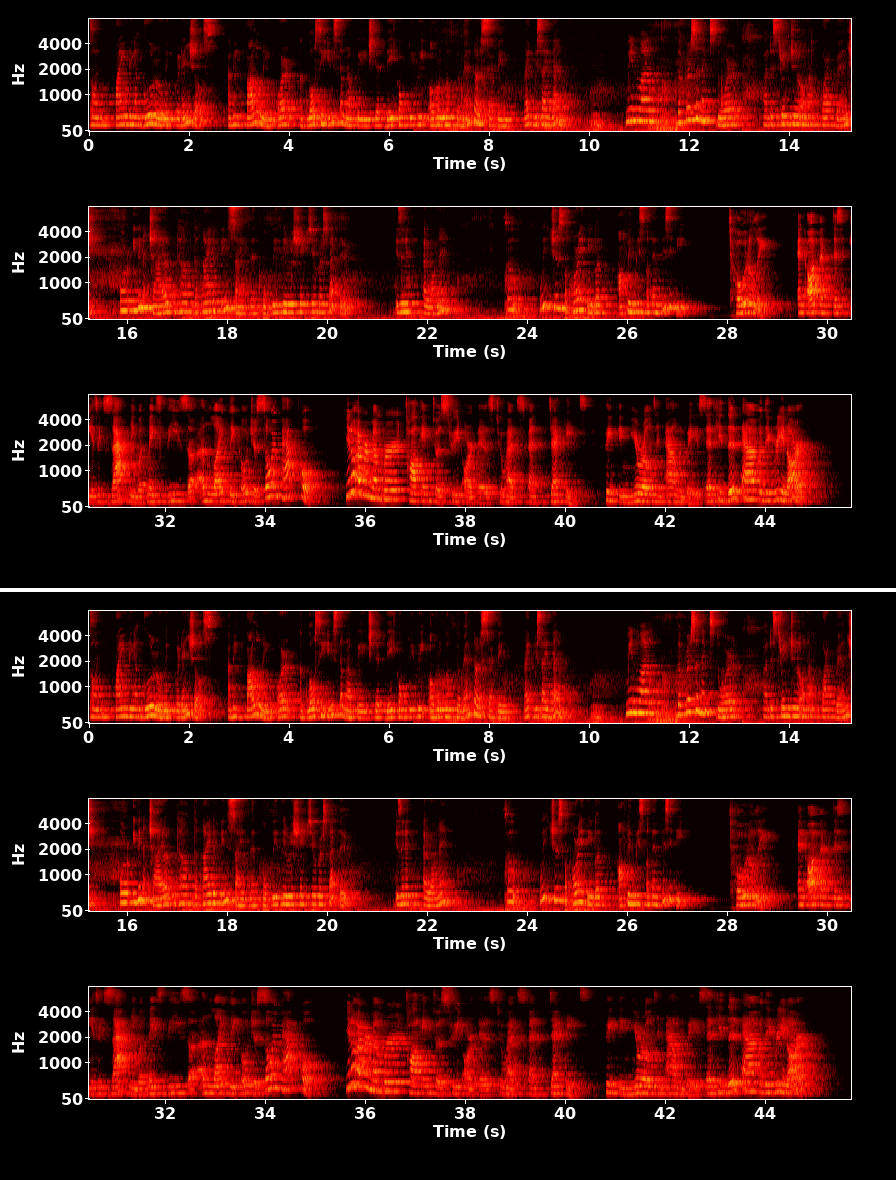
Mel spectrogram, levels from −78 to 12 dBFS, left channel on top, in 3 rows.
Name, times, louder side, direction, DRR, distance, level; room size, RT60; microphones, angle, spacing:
voice 1, 0.0-2.4 2.8-8.4 8.7-9.5 10.7-11.3 11.7-13.0 13.5-15.3 15.8-20.4 21.4-21.6 21.9-22.4 23.5-23.8 24.2-25.5 25.8-27.2, equal, 20° right, 2 dB, 0.6 m, -30 dB
sound 1, 6.5-26.2, equal, 90° left, 1.1 m, -43 dB
voice 2, 28.0-28.8 29.4-34.9 35.6-39.4 39.7-40.4 40.8-44.8, left 3 dB, 60° left, 2 dB, 0.7 m, -32 dB
6.3 x 2.9 x 5.6 m, 1.2 s
head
